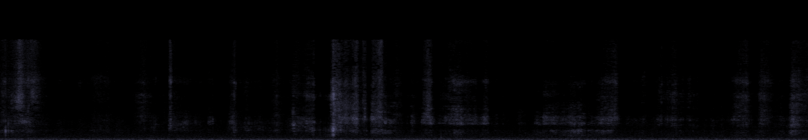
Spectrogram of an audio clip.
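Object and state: Printed paper sheet.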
